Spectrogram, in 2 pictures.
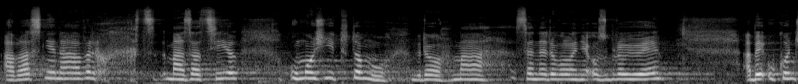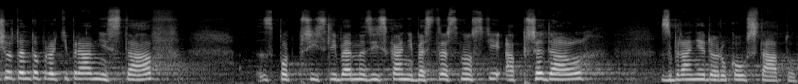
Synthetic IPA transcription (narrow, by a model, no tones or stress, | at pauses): ʔavlast̪ɲɛnaːvr̩xmaːzat͡siːl | ʔumo̞ʒɲɪt̪ːo̞mu | ɡdo̞maː | sɛnɛdo̞vo̞lɛɲɛʔo̞zbɾo̞jujɛ | ʔabɪʔuko̞nt͡ʃɪlt̪ɛnt̪o̞pɾo̞cɪpɾaːvɲiːst̪af | po̞t̪̚pr̝̥iːslibɛmziːskaːɲiːbɛst̪ɾɛst̪no̞scɪʔapr̥ɛdal | zbɾaɲɛdo̞ɾuko̞wst̪aːt̪u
